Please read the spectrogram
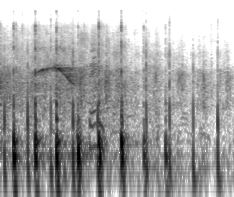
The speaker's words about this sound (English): Let's go to give applause to God for everything what he's doing.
